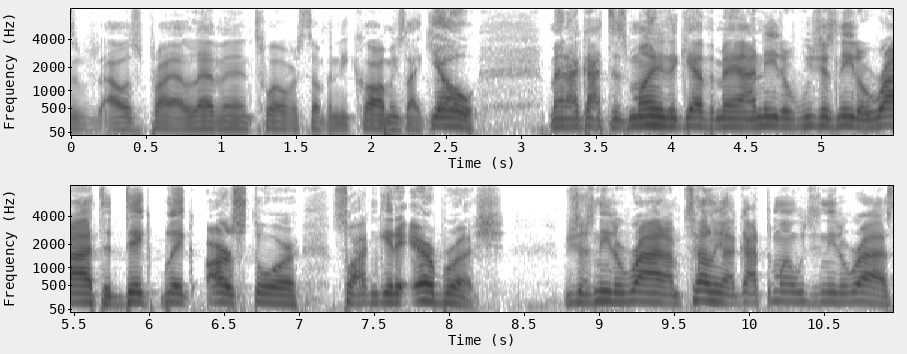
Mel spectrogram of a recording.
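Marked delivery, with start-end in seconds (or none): 2.4-10.9 mock excited, eager, bursting with enthusiasm. Retelling a god brother's call asking for a ride: imitating an excited caller. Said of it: "super excited, like, super excited".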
